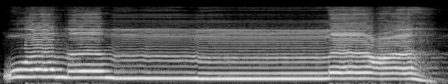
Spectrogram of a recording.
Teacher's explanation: یہاں پر ہم نون کو چھوڑ کر میم کو میم کے ساتھ ملائیں گے اور میم پر گنہ بھی کریں گے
